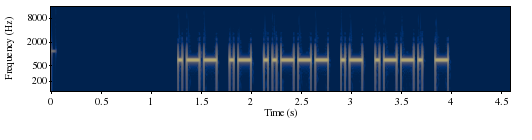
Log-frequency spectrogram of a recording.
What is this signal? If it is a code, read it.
Morse code, heard as a keyed tone, about 28 wpm, 700 Hz. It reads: WA2APT
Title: USA Call Signs 28wpm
